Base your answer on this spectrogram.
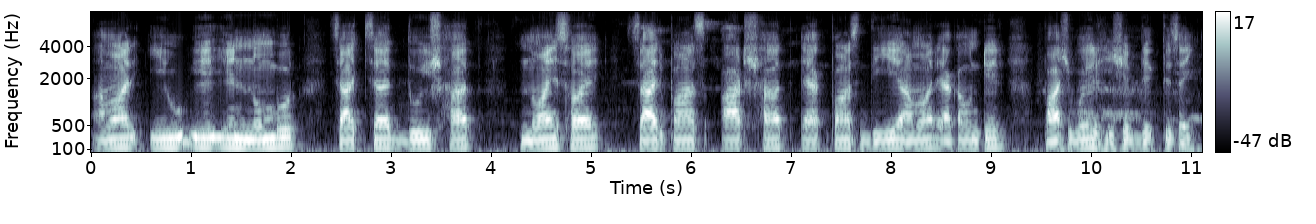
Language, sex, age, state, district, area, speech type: Bengali, male, 30-45, West Bengal, Birbhum, urban, read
